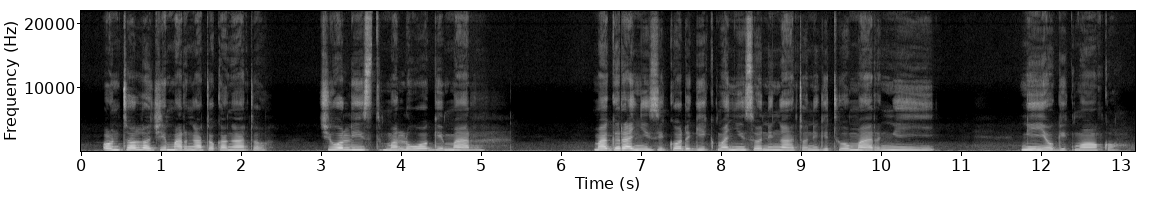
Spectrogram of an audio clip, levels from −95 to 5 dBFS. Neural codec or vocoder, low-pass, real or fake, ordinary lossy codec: none; none; real; none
